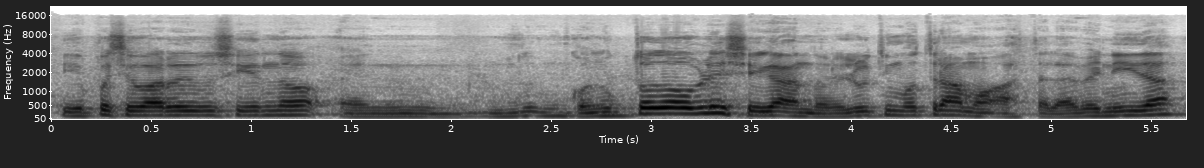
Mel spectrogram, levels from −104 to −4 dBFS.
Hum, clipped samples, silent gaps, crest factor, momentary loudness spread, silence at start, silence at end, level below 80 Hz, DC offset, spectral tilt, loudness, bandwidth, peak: none; under 0.1%; none; 14 dB; 13 LU; 0 s; 0 s; -62 dBFS; under 0.1%; -6 dB/octave; -14 LUFS; 13.5 kHz; 0 dBFS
